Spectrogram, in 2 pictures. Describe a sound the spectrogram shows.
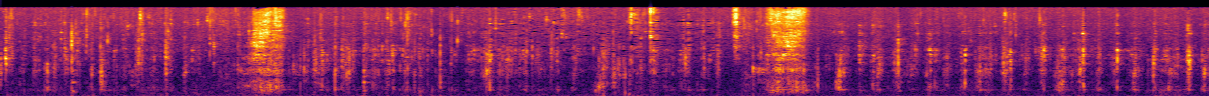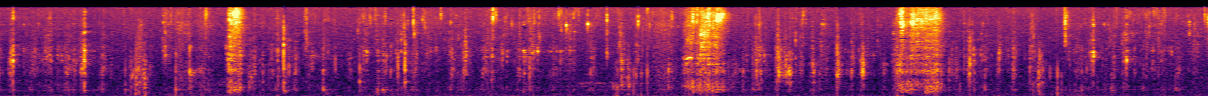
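A young woman chews food noisily, close to a microphone.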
